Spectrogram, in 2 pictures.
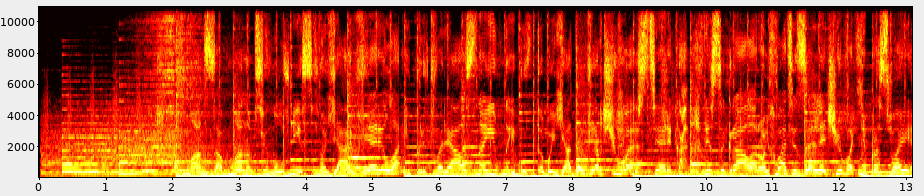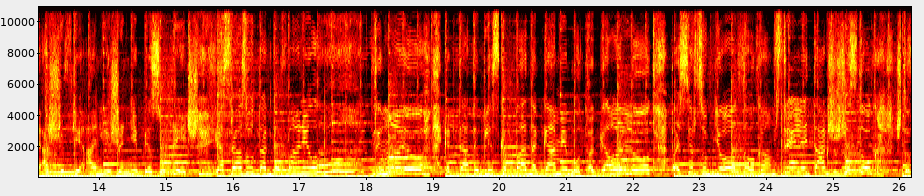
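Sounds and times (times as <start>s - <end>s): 
dubstep remix: 0.0s - 26.1s.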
